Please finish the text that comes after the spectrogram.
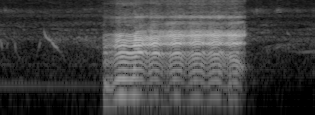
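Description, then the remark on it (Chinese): A single wavering bleat from a goat stuck in a thorn bush, loud and nasal with a quavering tremble, lasting under a second against a quiet background. “快看呐，那山羊卡在刺丛里面出不来了。”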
